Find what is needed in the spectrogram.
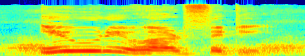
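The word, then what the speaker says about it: university: যেহেতু উচ্চারণ হচ্ছে তাহলে প্রথম উচ্চারণটা আসছে ওয়াই এর এবং ওয়াই হচ্ছে কনসোনেন্ট তাহলে যেহেতু কনসোনেন্ট সাউন্ড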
